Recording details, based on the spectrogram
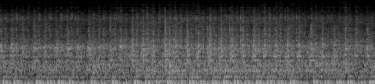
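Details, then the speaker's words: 2008 Honda Titan CG 150 single at idle: loud, hollow, uneven knocking over a rough beat, sometimes stronger; teardown found a worn piston from lack of lubrication. Piston slap. "Tem vezes que o barulho altera mais ainda, galera. Barulho bem forte"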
